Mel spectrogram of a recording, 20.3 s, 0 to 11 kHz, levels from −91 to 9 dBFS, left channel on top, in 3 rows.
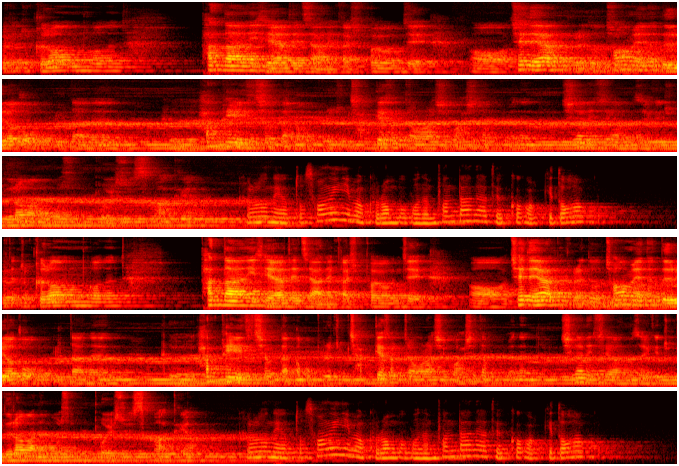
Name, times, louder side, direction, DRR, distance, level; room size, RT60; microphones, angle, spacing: voice 1, 0.0-1.6 2.0-7.9 8.4-12.0 12.3-15.5, right 3 dB, 80° right, 3 dB, 0.8 m, -31 dB
Singing, 5.5-16.2, equal, 50° left, 1.9 m, -37 dB
voice 2, 15.9-19.5, left 1 dB, 5° left, 7 dB, 0.3 m, -35 dB
6.3 x 5.7 x 4.8 m, 1.5 s
head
